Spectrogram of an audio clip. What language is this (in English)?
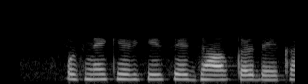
Hindi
